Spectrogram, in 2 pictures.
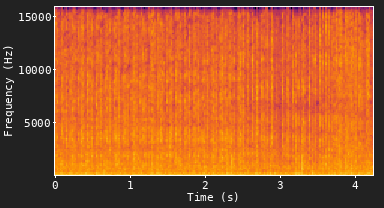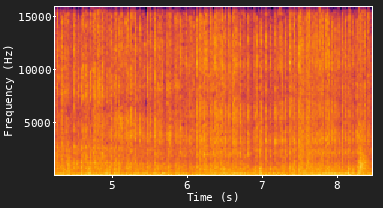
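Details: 2332cc "Dust Buggy" bug, cold start after carb removal and cleaning, with fresh oil and a new filter. Initial missing was cured by setting the mixture screws. Smooth, even idle with a steady low beat and no misses or stumbles: normal idle.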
